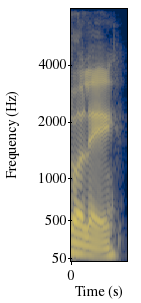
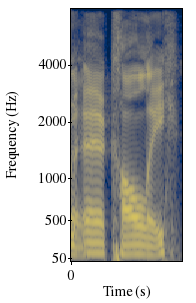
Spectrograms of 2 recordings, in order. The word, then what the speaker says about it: Ercole: So we really butchered a lot of the Italian names in that original episode. One of them specifically was Ercole. We called him Ercole. With our terrible Australian accents.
